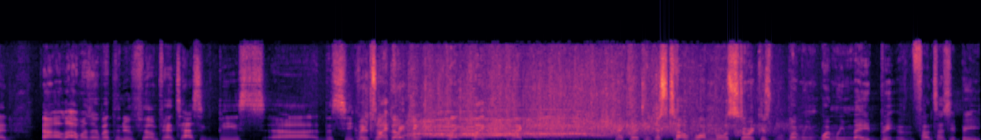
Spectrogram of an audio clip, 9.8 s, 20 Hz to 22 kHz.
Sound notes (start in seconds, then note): 3.7 cheers and applause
